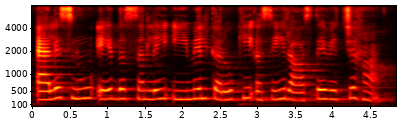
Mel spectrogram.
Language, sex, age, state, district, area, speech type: Punjabi, female, 18-30, Punjab, Patiala, rural, read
